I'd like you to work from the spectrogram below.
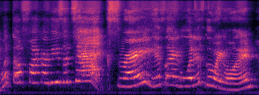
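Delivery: high, incredulous pitch; outraged disbelief. Real, not acted. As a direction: voice jumps up in outrage. Outraged at attacks.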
